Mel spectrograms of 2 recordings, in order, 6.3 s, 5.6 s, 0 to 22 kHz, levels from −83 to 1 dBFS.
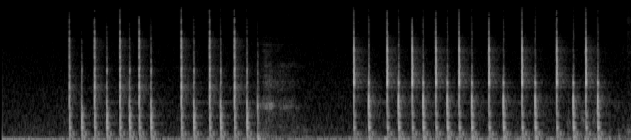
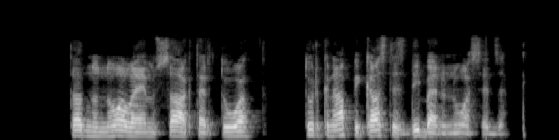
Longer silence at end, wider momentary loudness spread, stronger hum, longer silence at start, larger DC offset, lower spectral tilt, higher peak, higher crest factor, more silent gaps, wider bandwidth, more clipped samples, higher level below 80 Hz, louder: second, 0.25 s vs 0.55 s; about the same, 11 LU vs 12 LU; neither; second, 0 s vs 0.7 s; neither; second, -1.5 dB/octave vs -6.5 dB/octave; about the same, -4 dBFS vs -2 dBFS; first, 28 dB vs 18 dB; second, none vs 2.68-3.04 s; first, 17.5 kHz vs 7.6 kHz; neither; first, -48 dBFS vs -68 dBFS; second, -28 LUFS vs -19 LUFS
